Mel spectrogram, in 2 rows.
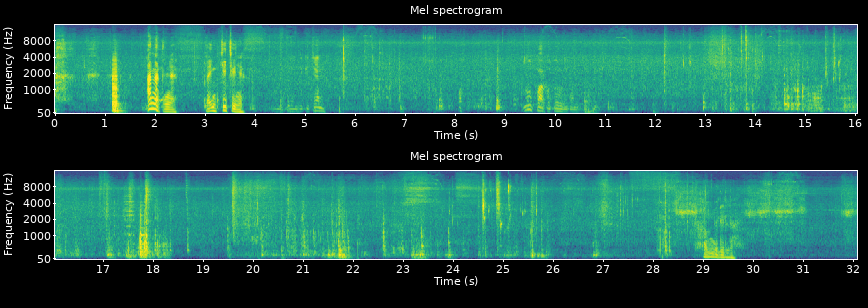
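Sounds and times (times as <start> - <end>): knocks in wooden boat: 1.1 - 1.5.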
